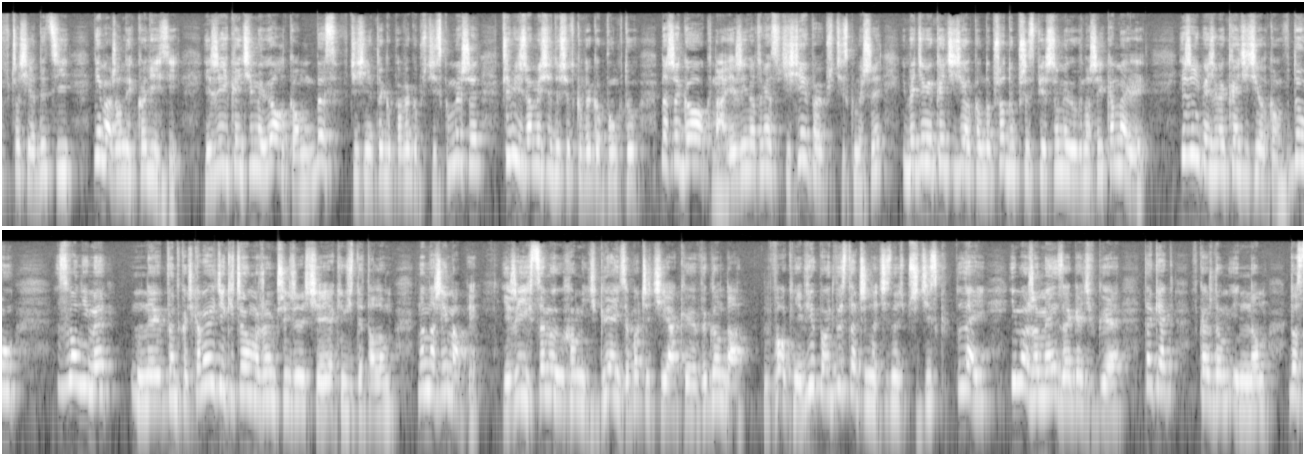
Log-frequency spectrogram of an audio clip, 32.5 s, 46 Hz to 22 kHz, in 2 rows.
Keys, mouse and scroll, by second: 0.0 q, 1.1-5.2 right drag, 1.5 e, 5.2-5.9 scroll up 2, 6.5-7.5 scroll down 3, 7.8-8.8 scroll up 2, 9.0-9.7 scroll down 2, 9.7 scroll down 1, 10.1-26.5 right drag, 11.0-11.7 scroll up 2, 11.7-13.1 scroll up 1, 13.1 w, 13.7 s, 15.3 w, 17.0-19.1 scroll down 2, 19.1 s, 22.2 w, 24.4 s.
